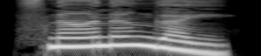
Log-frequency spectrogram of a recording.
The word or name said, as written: ಸ್ನಾನಂಗೈ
